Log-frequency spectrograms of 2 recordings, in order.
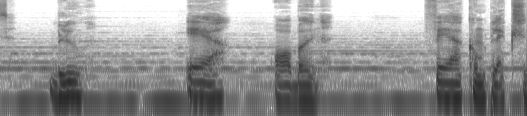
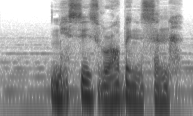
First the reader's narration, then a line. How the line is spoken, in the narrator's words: I gasped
